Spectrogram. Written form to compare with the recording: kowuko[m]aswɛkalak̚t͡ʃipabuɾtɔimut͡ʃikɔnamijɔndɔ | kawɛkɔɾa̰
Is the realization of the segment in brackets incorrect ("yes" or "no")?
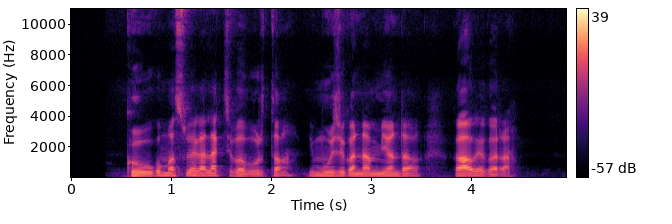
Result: no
